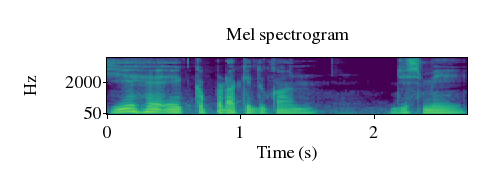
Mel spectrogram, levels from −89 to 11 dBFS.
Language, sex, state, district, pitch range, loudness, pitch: Hindi, male, Rajasthan, Bikaner, 100-120 Hz, -17 LUFS, 110 Hz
